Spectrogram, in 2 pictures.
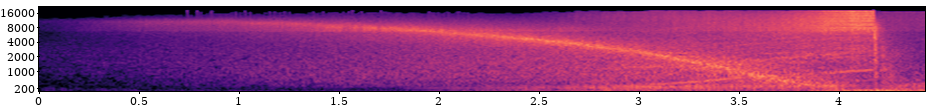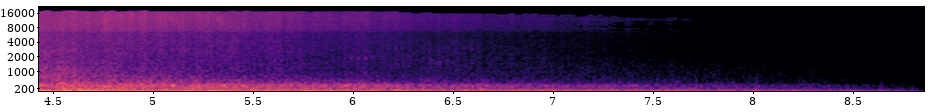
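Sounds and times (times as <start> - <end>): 
transition sound: 1.8 - 7.4.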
